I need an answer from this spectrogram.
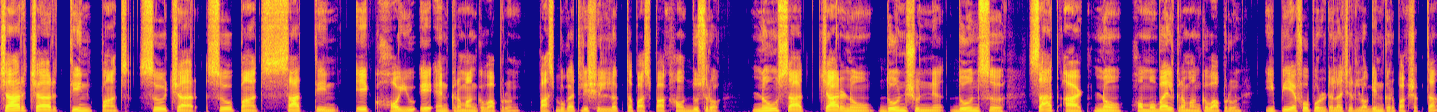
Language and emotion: Goan Konkani, neutral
